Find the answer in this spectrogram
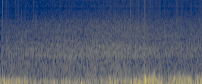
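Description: Wind buffeting the microphone as a steady low rumble, with a single thump about one and a half seconds in.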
